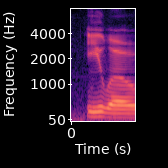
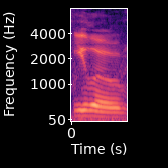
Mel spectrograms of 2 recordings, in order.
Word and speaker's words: Elo: So to answer Olson's question, ELO or ELO, it's named after a guy named Arpad Elo, so it usually just pronounce it because it's not actually an acronym that people mistake it to be.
